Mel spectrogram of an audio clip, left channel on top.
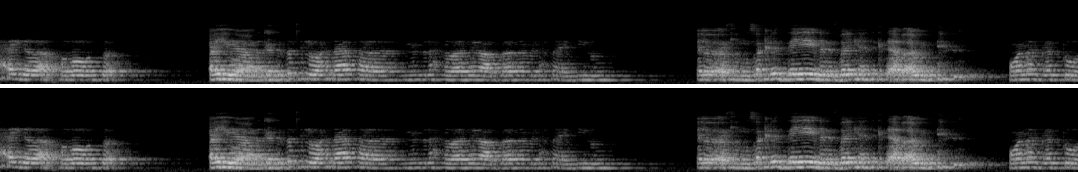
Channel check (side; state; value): both; identical; correlation 1.00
